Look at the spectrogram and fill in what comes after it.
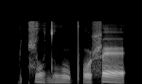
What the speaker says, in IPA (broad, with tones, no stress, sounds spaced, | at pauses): t͡ɕ o̤˥˧ dʱ u˥˩ pʼ o˥˧ ʂ ɛ˥˧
